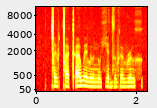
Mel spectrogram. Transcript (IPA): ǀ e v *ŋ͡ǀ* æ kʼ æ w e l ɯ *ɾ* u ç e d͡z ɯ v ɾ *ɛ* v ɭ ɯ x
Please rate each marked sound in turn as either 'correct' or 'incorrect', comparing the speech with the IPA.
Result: incorrect: ǀ, incorrect: n, incorrect: ø

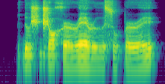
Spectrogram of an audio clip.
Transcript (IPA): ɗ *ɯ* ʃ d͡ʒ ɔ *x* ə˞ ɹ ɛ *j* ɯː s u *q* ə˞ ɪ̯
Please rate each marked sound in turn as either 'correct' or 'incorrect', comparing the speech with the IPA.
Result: correct, correct, incorrect: ɹ, incorrect: p

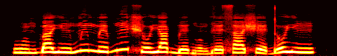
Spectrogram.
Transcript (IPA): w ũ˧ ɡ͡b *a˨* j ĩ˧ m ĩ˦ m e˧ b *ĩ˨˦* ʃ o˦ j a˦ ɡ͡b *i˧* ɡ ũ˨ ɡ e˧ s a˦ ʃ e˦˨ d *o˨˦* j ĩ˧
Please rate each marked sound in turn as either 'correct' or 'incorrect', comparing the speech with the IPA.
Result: incorrect: a˦, incorrect: ĩ˦, incorrect: e˧, correct

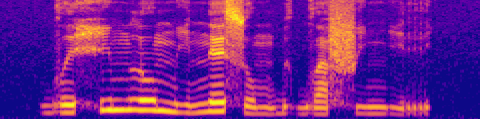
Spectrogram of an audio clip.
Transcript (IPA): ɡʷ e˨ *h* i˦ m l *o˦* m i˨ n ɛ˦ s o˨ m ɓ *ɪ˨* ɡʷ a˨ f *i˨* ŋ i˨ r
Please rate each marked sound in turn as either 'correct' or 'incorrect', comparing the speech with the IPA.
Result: correct, correct, correct, correct

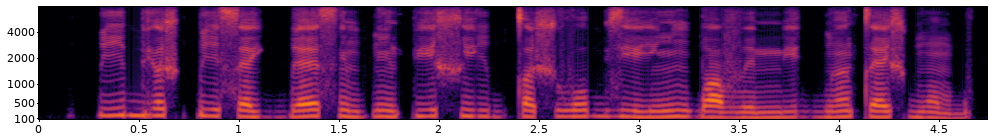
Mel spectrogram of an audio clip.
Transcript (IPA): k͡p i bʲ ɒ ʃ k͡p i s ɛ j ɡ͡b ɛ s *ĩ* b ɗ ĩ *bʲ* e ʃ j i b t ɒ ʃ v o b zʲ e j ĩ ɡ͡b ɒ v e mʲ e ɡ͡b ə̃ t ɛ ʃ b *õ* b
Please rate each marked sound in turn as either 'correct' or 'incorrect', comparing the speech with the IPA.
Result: correct, incorrect: pʲ, correct

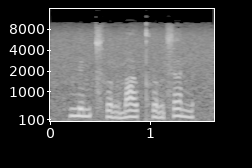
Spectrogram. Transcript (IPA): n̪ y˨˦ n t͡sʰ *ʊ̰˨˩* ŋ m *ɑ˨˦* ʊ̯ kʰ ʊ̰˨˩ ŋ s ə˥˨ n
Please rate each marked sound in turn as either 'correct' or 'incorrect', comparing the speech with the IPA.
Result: correct, correct

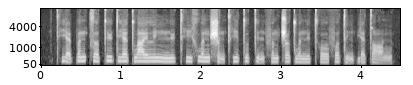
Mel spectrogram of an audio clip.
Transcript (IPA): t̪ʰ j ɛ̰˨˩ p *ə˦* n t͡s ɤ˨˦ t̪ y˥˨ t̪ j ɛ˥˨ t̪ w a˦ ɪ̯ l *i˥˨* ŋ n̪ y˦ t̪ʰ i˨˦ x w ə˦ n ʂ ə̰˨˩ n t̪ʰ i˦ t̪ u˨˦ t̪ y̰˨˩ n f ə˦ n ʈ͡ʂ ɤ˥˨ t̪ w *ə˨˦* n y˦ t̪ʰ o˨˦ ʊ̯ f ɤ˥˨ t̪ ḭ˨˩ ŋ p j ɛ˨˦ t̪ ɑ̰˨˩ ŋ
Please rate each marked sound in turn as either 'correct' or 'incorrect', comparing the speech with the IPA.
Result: correct, correct, correct

